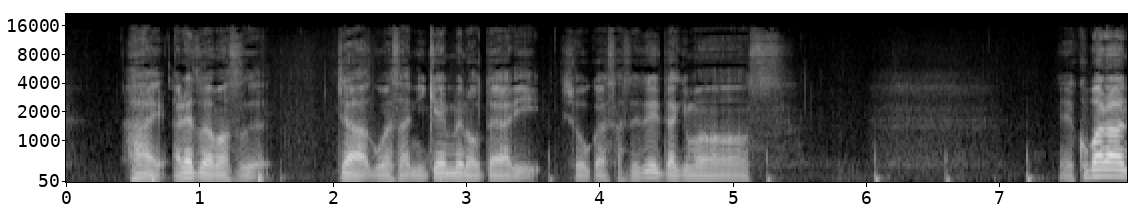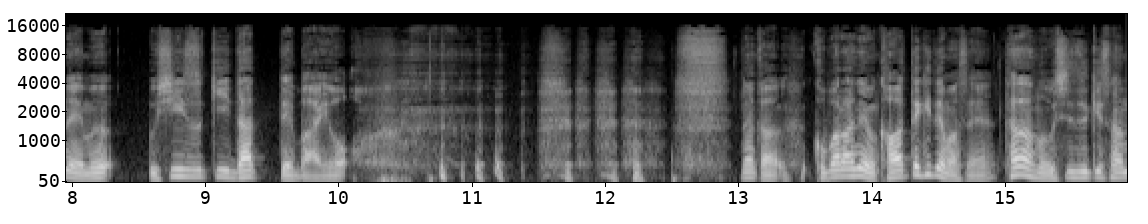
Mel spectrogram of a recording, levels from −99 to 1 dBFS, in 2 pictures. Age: 40-59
